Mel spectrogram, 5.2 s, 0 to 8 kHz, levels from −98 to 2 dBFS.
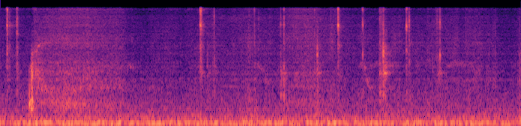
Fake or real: fake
